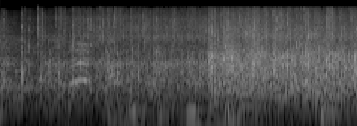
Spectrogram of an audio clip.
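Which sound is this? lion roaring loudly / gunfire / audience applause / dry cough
audience applause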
